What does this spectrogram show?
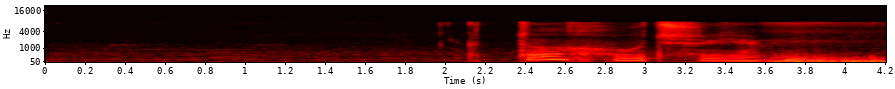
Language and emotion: Russian, sad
